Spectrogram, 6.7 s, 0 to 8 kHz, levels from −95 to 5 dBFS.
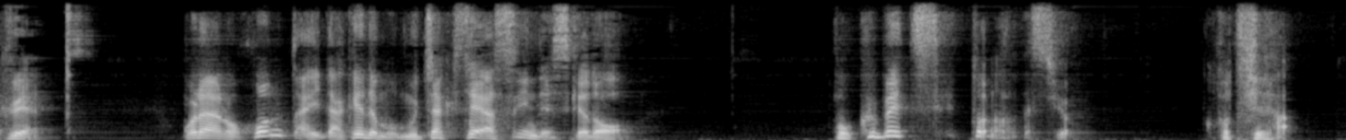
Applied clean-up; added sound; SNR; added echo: neural mask model DeepFilterNet 3.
